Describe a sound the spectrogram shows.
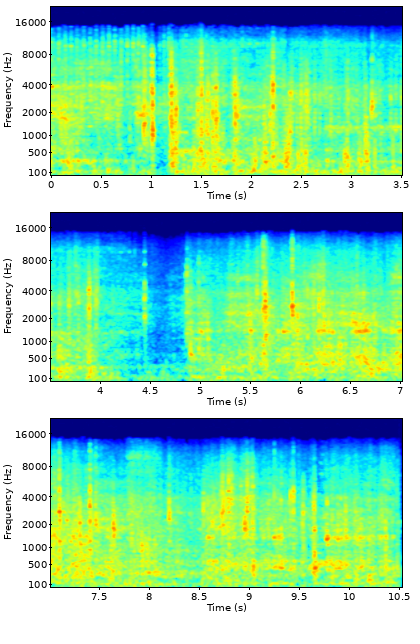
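Bicycle tyres rattle and bump over rough muddy ground.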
